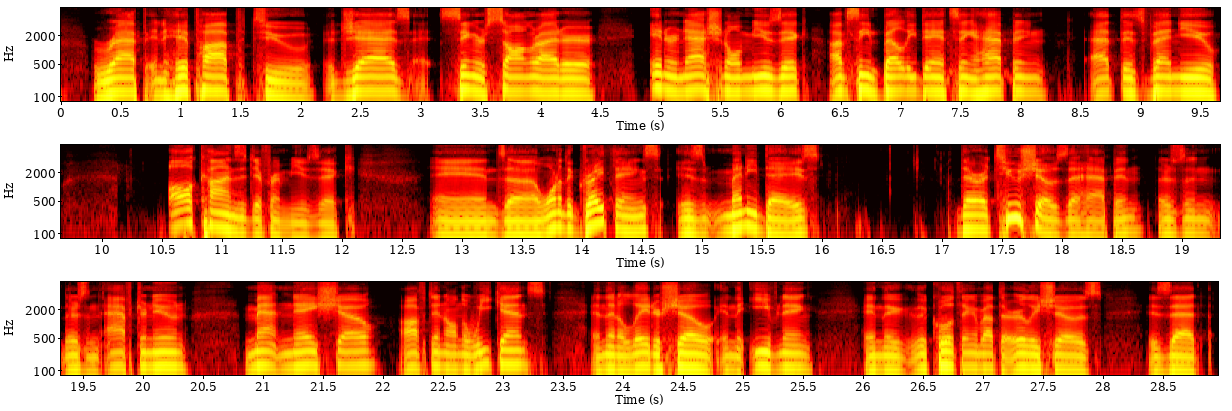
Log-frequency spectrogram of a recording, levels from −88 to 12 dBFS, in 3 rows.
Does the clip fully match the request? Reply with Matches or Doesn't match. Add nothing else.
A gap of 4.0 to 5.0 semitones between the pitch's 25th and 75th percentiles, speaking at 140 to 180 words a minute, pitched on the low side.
Matches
